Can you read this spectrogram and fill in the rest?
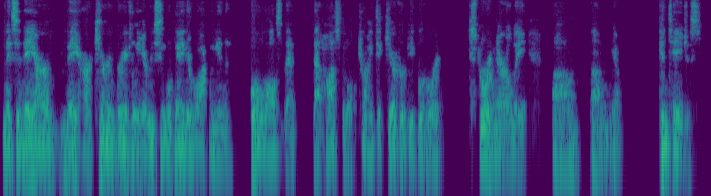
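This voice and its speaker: A man speaking as an executive guest in an interview, answering off the cuff in a halting way, repeating words and restarting phrases. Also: rumbling low, creaky, fairly bright tone, slightly rough, poor audio. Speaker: health system chief executive, interview guest.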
